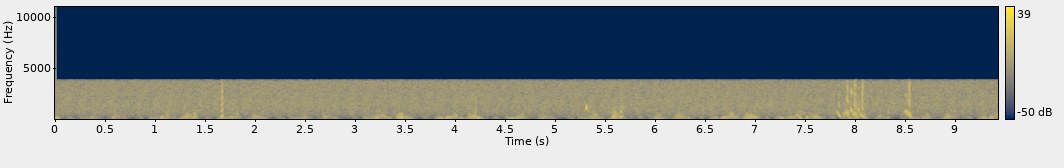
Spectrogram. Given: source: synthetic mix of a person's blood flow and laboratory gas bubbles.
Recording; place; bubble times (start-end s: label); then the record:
Doppler ultrasound of blood flow; precordium
0.00-0.08 s: bubbles
1.35-1.44 s: bubbles
1.62-1.72 s: bubbles
5.28-5.38 s: bubbles
5.52-5.70 s: bubbles
7.40-7.57 s: bubbles
7.77-8.15 s: bubbles
8.32-8.35 s: bubbles
8.46-8.61 s: bubbles
From the record:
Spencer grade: 2 (many but less than half of the cardiac periods contain bubble signals, singularly or in groups); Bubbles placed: anywhere in the cardiac cycle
